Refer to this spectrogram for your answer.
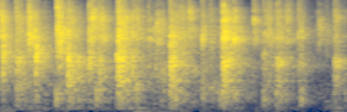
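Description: Brief applause: a small group clapping in quick, slightly uneven bursts for a few seconds at moderate volume, with no voices over it.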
